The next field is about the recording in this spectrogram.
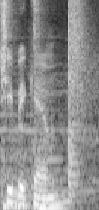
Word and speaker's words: Chibuikem: You're listening to the mix right now of DJ Chibuikem. I think I said it right finally. What's up, man? – Doing well. Nicely done.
